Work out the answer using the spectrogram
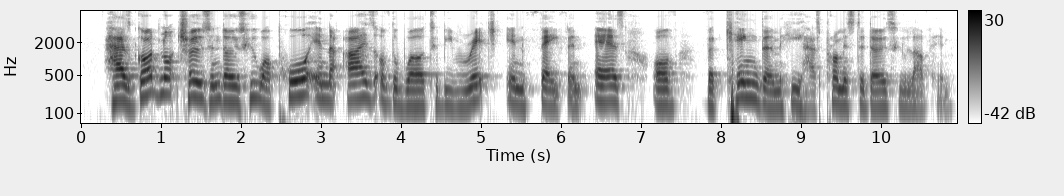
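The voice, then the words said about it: South London accent. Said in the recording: “Must be my South London accent.”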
